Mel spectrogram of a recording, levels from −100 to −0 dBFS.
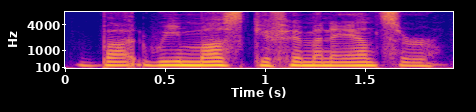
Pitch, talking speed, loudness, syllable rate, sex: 185 Hz, 215 wpm, -17 LUFS, 4.5 syllables/s, female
